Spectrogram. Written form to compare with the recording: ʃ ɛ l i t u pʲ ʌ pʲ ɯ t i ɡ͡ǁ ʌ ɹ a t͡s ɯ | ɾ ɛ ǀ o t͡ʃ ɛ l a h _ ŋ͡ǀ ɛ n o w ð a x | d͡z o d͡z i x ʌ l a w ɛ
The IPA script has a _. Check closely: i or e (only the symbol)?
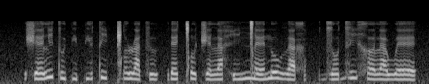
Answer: i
